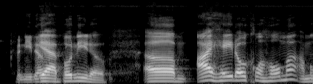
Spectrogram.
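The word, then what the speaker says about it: Bonitto: How do you pronounce his name? Bonito? Yeah, Bonito.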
